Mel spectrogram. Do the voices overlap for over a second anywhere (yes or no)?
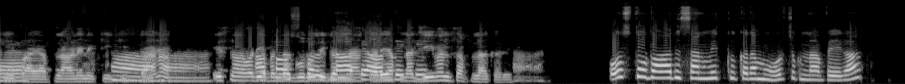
yes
